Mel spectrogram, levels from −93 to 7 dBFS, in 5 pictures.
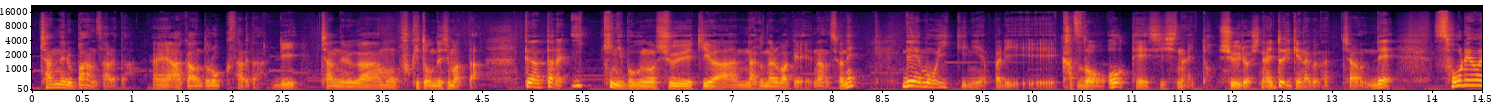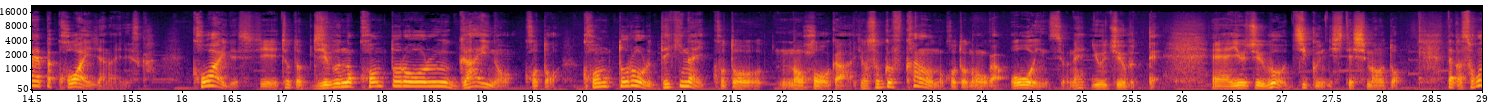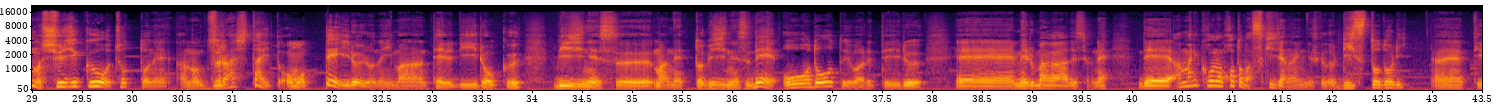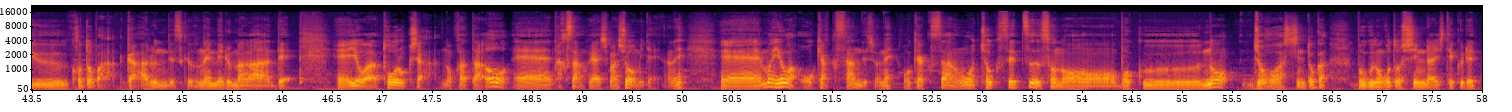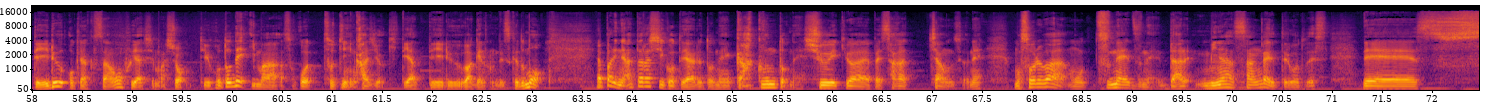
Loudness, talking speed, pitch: -16 LUFS, 410 characters per minute, 115 Hz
